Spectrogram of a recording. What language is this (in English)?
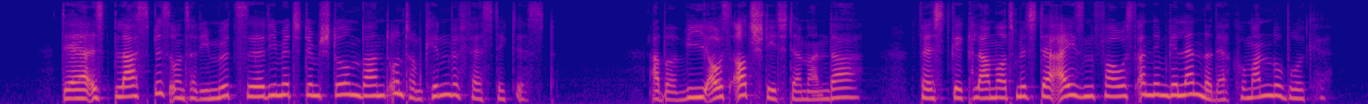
German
